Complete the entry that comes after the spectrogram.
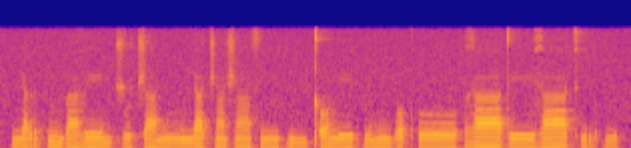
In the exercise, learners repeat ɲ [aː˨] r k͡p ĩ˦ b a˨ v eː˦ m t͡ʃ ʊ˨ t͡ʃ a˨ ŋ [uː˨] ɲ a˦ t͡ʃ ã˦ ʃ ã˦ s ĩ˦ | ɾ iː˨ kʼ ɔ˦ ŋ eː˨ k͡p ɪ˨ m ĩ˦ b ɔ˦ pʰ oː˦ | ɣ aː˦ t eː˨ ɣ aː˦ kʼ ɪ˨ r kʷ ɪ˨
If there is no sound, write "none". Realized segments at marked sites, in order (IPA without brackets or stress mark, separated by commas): a˨, uː˨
